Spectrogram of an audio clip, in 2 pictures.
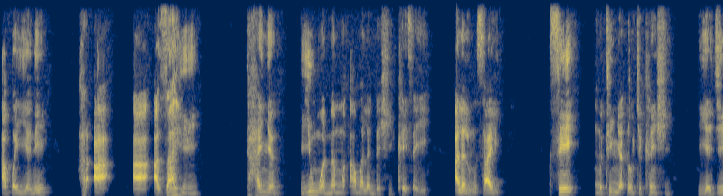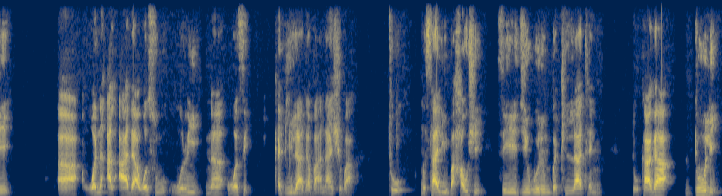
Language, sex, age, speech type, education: Hausa, male, 30-45, spontaneous, tertiary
